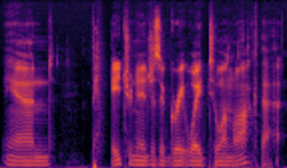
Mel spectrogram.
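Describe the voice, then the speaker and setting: This man from the American Midwest has a deep, level-toned voice and talks at normal speed with no room sound. As a podcast guest in a home basement studio, he chats casually and animatedly, performing little quoted conversations.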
